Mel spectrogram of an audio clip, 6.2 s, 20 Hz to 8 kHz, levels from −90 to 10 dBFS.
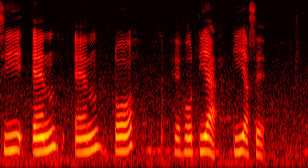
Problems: constant background noise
